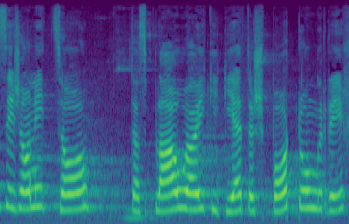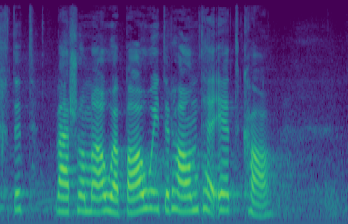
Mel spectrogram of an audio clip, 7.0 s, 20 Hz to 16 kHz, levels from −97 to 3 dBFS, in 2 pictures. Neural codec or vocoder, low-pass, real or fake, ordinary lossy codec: none; 14.4 kHz; real; none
